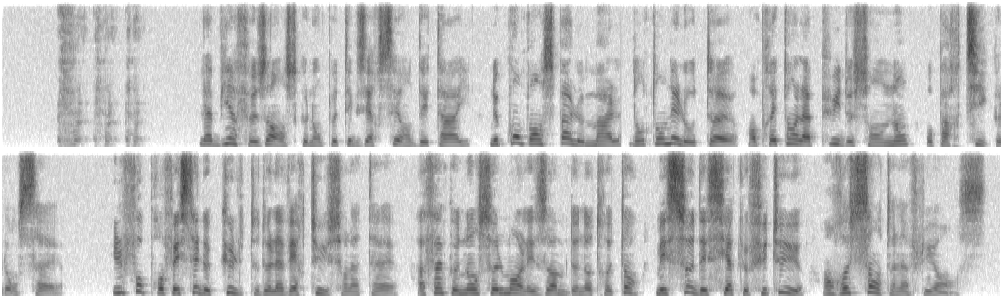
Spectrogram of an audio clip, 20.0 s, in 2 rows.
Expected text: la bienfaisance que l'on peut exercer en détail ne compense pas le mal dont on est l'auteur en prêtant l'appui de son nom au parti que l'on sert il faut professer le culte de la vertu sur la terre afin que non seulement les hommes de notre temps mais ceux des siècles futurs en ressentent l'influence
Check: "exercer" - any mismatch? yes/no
no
